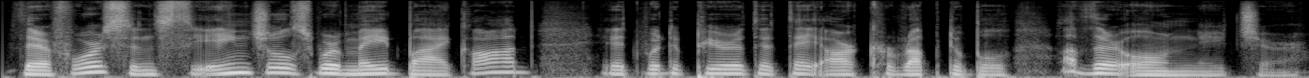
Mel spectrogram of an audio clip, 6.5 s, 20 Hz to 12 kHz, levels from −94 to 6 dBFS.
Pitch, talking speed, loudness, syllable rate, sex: 135 Hz, 175 wpm, -18 LUFS, 5.4 syllables/s, male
